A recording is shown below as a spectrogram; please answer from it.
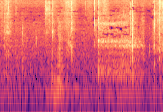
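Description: Faint crinkling of a foil Pokémon booster pack wrapper as it is picked up and handled: a few soft rustles, over near silence.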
